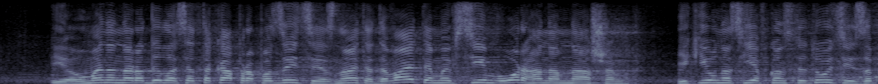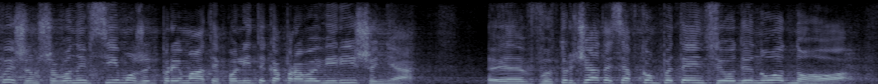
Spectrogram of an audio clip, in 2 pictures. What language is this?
Ukrainian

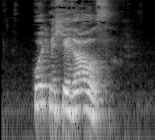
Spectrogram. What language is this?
German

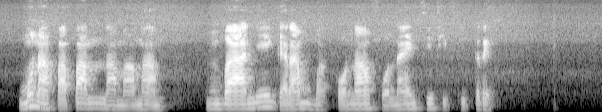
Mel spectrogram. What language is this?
Igbo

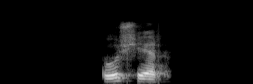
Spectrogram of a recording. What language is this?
Uzbek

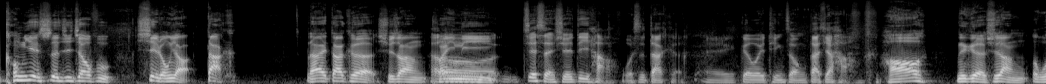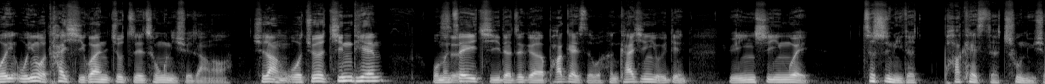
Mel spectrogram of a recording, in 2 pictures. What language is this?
Chinese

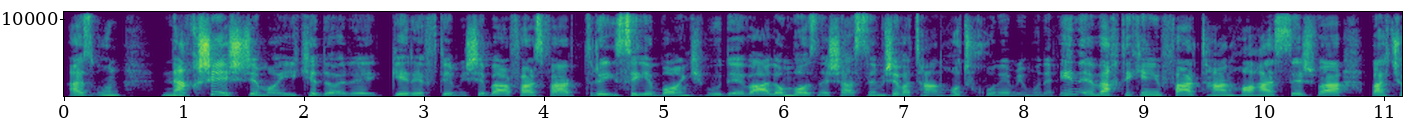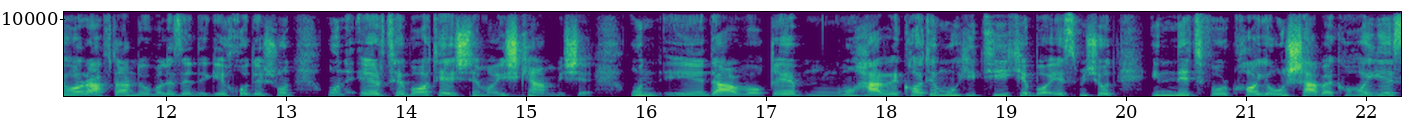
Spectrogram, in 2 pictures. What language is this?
Persian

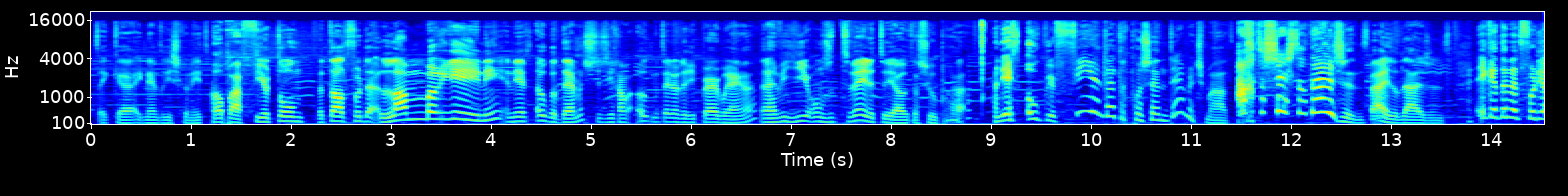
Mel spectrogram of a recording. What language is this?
Dutch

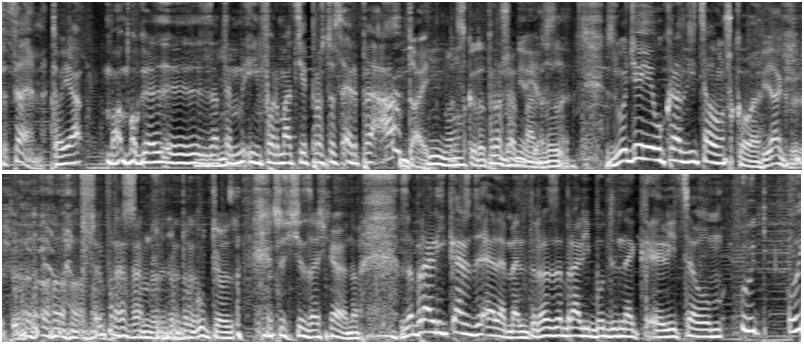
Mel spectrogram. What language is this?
Polish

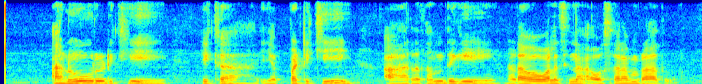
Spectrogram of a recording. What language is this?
Telugu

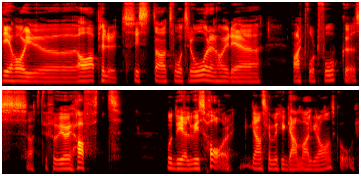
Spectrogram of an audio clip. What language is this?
Swedish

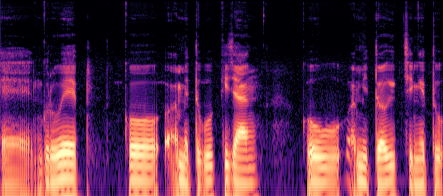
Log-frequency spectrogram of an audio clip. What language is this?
Kalenjin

